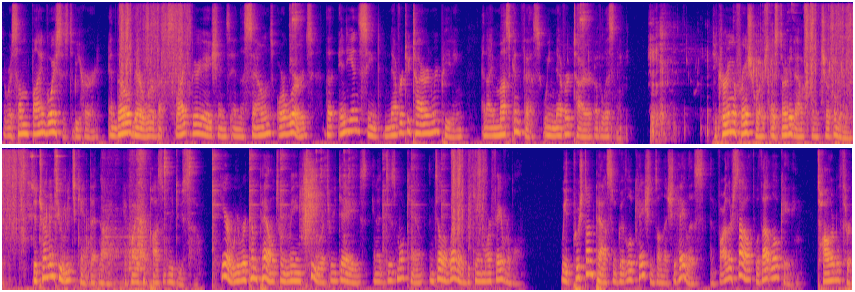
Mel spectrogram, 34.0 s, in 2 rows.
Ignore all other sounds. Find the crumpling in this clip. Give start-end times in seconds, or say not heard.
2.3-3.8, 16.0-17.6, 26.0-26.8.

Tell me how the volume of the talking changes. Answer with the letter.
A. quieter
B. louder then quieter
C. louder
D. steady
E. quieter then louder
D.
